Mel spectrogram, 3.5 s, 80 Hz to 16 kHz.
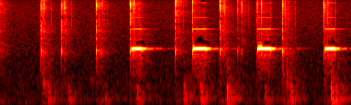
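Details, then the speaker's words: Fluke 101 multimeter, possibly a knockoff, on continuity test: short high beeps in bursts about once a second, some rough or cut short, many missing; scratchy intermittent continuity buzzer, speaker possibly misaligned. "misses a lot of the time but when it does sound I don't know if you can tell but that sounds scratchy it doesn't sound right to me maybe this is a knockoff"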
